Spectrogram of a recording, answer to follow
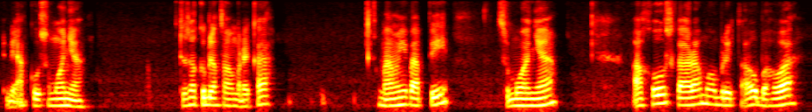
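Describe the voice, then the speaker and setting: A man's voice: medium pitch, no echo. A young man giving a personal faith testimony as an interview guest, telling it casually and earnestly and dropping in English phrases. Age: young adult.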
